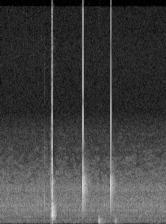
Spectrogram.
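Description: Billiard balls clack together as a cue ball strikes.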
